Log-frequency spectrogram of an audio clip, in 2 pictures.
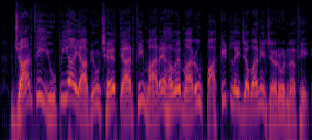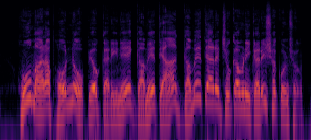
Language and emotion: Gujarati, happy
